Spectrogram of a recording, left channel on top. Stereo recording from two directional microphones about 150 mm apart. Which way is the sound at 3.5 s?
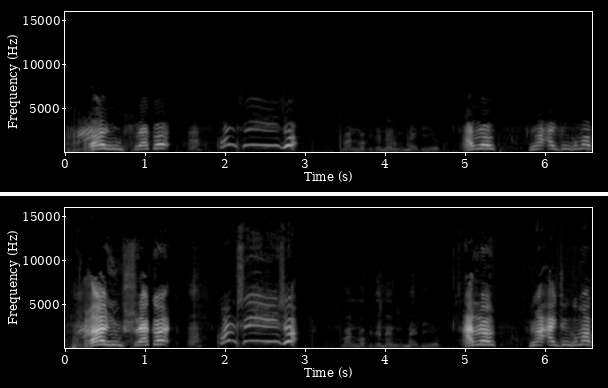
40° right (ahead or behind).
